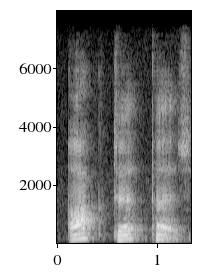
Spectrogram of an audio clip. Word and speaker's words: octopus: versus virus minus Cactus octopus we have two schwas uh and uh octopus octopus exposure measure pleasure pressure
